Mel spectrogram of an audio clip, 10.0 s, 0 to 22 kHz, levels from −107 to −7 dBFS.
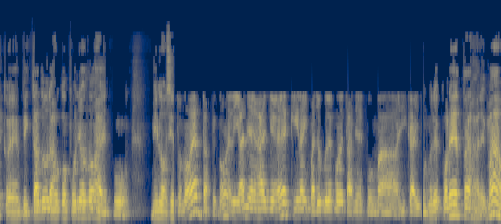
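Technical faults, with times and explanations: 3.48–8.46 s: input switched to a poorer device. A gap of about 20 ms opens at 3.48 s, and then the speech turns dull and boxy, with nothing above 3.8 kHz. The level drops by around 5 dB, and a faint new noise floor sits well below the speech. The band limit, the level shift and the changed background all point to the recording likely moving onto a narrower-band microphone or headset call profile, which then hands back to the original input at 8.46 s, where the full bandwidth returns.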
